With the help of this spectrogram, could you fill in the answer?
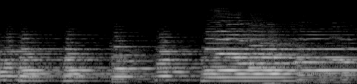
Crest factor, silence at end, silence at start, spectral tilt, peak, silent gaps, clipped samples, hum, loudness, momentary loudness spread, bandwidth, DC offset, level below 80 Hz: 16 dB; 0 s; 0 s; -5 dB/octave; -8 dBFS; none; under 0.1%; none; -22 LUFS; 9 LU; 14 kHz; under 0.1%; -56 dBFS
